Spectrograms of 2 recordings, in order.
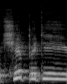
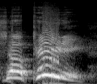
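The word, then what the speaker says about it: Cipiti: And I'm looking down, my heart's pounding, and the professor mispronounced her name. He called her Chippity or Chippetai or something like that, and she jumps up. It's Petey, C-I-P-I-T-I.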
